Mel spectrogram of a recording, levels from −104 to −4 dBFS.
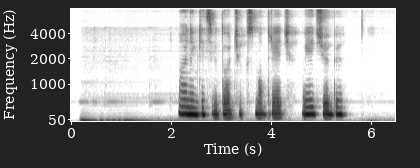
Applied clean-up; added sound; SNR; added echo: neural mask model DeepFilterNet 3.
